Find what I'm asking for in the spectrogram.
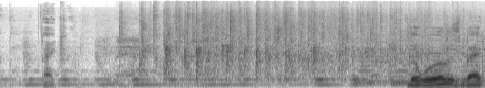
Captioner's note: applauds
